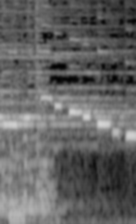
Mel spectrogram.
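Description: Instrumental panpipe music. A high pipe melody plays over a pulsing bass and chord backing. About a second in, the backing drops out and a lone pipe runs down a descending scale, one note at a time.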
